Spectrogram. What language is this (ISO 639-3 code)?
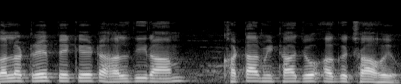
snd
